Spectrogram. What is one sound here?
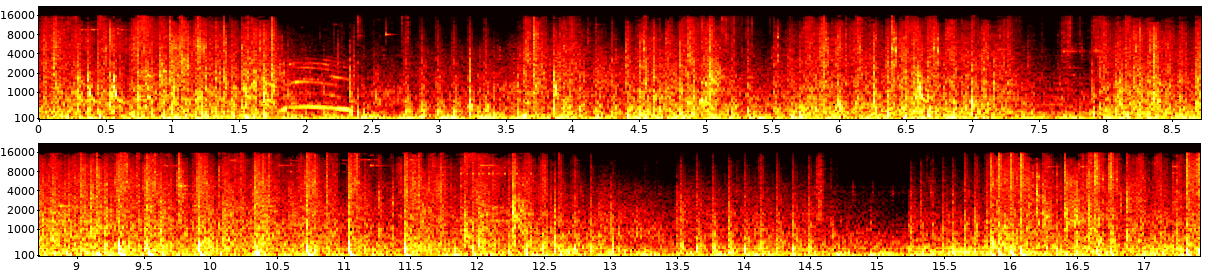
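Rifles fire in rapid bursts of sharp cracks.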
